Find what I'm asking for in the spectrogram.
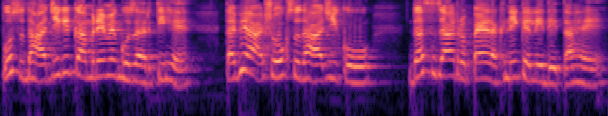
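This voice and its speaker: A woman narrating a family moral story in a steady, plain way. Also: high-pitched, normal speed.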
